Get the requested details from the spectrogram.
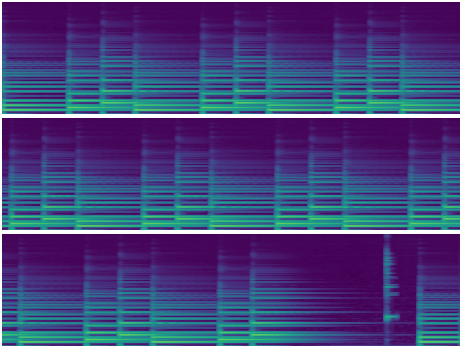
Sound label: guitar synth; Master Tracks Pro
